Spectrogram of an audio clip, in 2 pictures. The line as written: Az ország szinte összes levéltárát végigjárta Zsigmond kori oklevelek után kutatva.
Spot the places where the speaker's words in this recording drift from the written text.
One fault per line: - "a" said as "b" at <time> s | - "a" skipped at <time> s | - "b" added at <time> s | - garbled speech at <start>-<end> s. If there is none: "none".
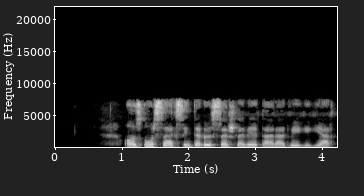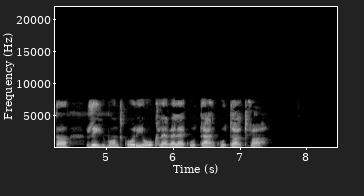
none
